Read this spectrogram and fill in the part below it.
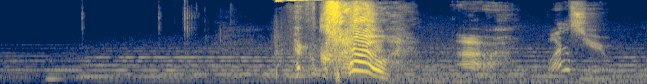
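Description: A single loud sneeze from a character in the Starfield video game, a sharp burst midway through, with quiet background music and short spoken remarks around it.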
